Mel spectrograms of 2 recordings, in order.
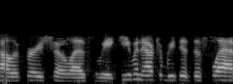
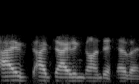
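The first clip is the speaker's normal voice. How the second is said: normal talking voice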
